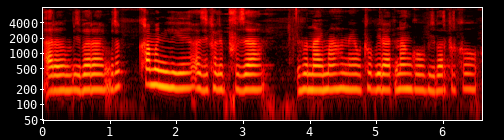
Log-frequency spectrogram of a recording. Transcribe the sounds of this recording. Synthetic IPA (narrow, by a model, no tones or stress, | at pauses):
a̰ɾɯbizbaɾabiɾa | kʰːamaniɦɯjɯazikʰalepʰuzahɯnajmaɦɯnajwtʰɔbiɾatnaŋɡɯwbizbaɾpʰɯɾkʰɯw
